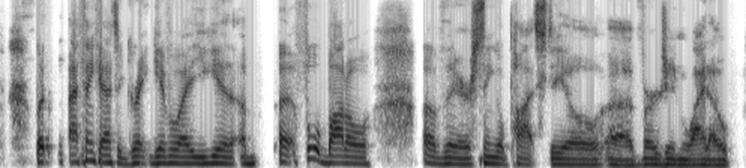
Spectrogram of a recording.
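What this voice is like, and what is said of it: Texan Southern accent. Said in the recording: “that big old Texan in me wants to pronounce everything wrong. I got that uh that southern accent going on”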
